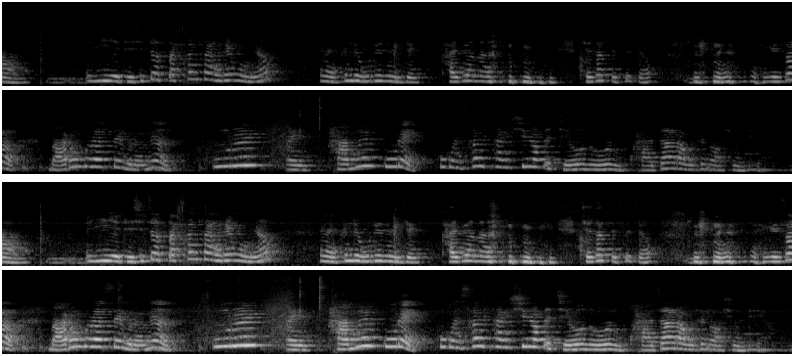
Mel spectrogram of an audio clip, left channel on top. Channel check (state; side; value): quieter; left; 10.4 dB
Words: 이해되시죠? 딱 상상을 해보면. 예, 근데 우리는 이제 갈변은 제사 때 쓰죠. 그래서 마롱글라세 그러면 밤을 꿀에 혹은 설탕 시럽에 재워놓은 과자라고 생각하시면 돼요.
